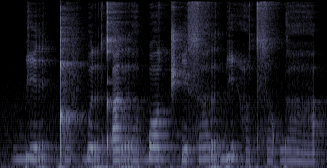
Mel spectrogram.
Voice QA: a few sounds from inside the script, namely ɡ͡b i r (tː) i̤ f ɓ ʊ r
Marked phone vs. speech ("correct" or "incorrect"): incorrect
